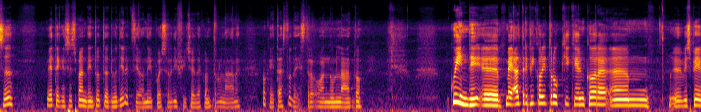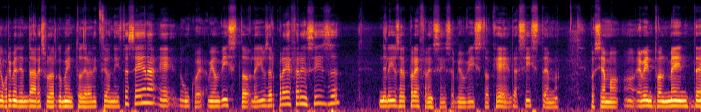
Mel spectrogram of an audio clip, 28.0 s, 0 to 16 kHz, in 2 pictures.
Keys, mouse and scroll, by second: 4.3 right click, 10.5 middle click, 15.2 click, 17.8 click, 19.4 click, 21.2 click, 24.2 click, 26.2 click.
